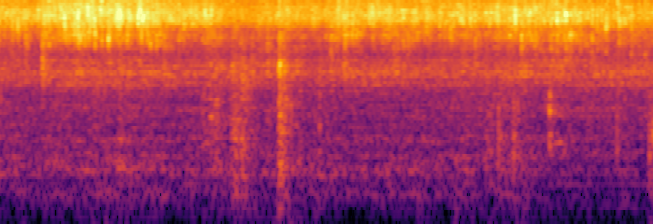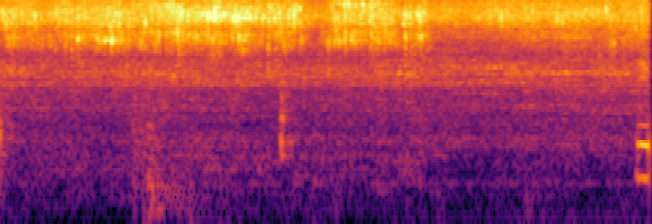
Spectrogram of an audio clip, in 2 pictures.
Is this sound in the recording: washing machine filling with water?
yes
